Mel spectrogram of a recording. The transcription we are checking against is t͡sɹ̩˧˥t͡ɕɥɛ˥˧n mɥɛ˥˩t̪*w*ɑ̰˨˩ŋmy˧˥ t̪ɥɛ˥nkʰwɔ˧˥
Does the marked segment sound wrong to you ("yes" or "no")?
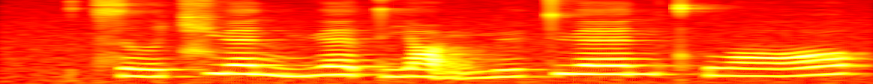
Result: yes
